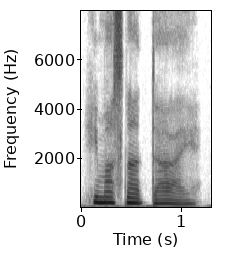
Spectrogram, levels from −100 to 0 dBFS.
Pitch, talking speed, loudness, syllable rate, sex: 175 Hz, 185 wpm, -18 LUFS, 3.5 syllables/s, female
